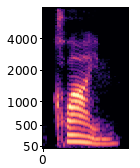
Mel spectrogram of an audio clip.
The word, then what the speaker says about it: climb: is the letter B the letter B is always silent when it comes after the letter M for example Climb come now the letter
